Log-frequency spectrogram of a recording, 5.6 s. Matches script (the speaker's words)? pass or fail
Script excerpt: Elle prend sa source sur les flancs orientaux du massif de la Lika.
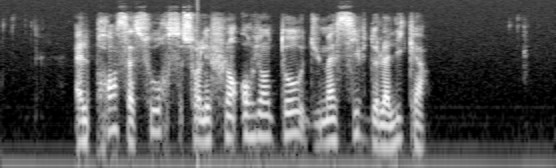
pass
